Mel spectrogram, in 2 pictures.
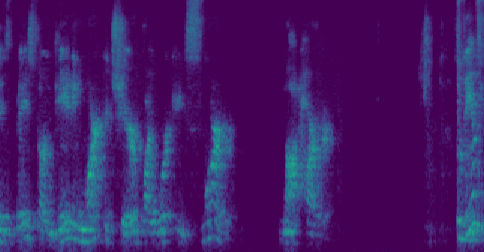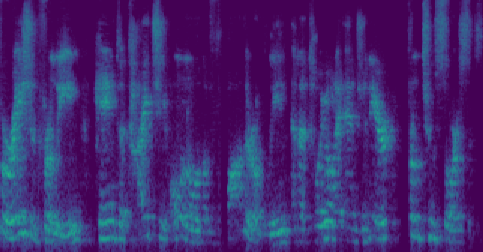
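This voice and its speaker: With a Canadian accent, a man projects a raised voice, high in pitch and bright and sharp in tone. His pitch swings very widely, and long, frequent pauses break up his speech. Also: moderate pace. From Canada. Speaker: public speaking coach. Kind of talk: keynote speech. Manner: measured pace, about 120 words a minute.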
